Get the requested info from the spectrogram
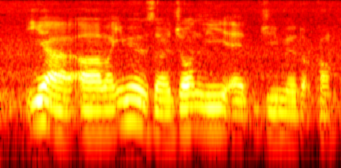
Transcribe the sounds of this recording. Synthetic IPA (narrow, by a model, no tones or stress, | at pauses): jaamaɪimelɪsʌd͡ʒɔ̃nliɛt̚d͡ʒimeldɔ̰t̚kʰɔ̃m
